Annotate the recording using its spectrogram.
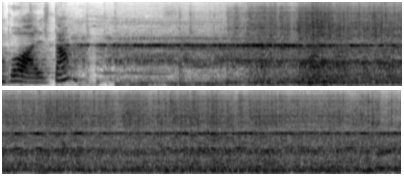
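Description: A motor whirs steadily.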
